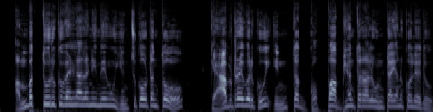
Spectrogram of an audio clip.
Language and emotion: Telugu, surprised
